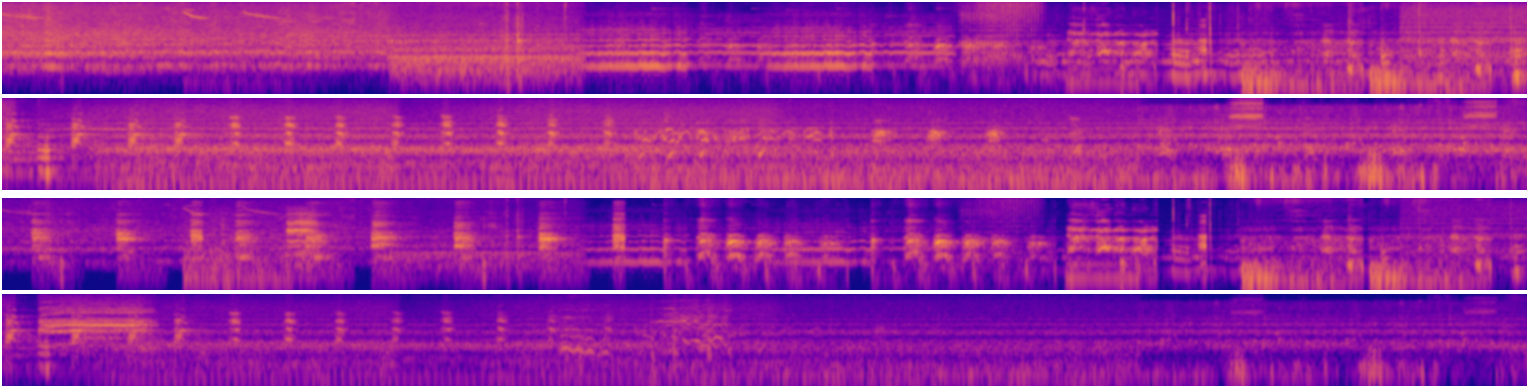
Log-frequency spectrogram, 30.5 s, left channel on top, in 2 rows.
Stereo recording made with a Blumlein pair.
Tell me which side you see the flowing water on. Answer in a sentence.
You can hear the flowing water on the left.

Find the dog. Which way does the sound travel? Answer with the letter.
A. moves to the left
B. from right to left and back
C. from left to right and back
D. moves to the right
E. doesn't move
A.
